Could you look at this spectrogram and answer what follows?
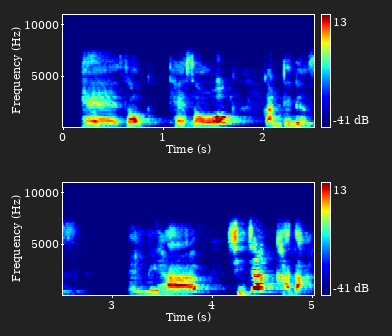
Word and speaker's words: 계속: So how do we pronounce this? 개. So Y sound would be omitted. 계속, 계속, continuous.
